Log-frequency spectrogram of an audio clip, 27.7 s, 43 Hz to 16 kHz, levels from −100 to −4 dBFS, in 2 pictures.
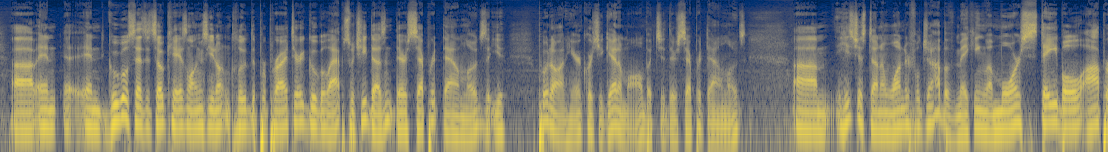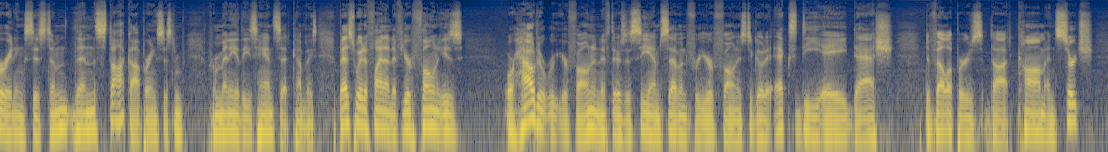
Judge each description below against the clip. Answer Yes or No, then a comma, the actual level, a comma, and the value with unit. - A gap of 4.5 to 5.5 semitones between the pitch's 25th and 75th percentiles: Yes, average, 4.8 semitones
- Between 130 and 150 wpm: No, average, 200 wpm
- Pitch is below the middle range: Yes, low, 100 Hz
